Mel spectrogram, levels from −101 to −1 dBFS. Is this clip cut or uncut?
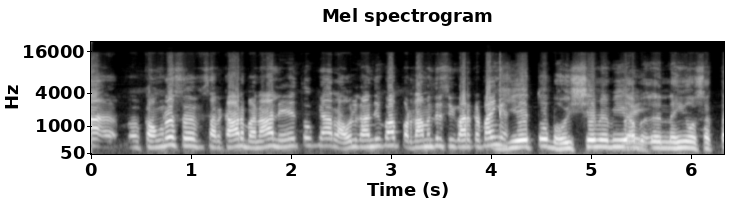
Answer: uncut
